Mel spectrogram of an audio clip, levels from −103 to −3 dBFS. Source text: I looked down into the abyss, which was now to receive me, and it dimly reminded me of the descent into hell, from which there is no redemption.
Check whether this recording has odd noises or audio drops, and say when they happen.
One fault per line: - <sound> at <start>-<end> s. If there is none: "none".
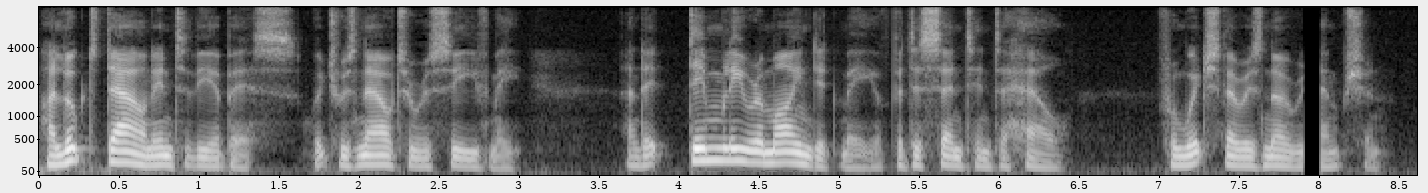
- dropout at 7.9-8.0 s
